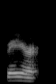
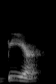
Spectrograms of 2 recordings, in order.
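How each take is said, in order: First: "bear" with an open eh vowel, like the animal; wrong vowel take. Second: "beer" with a long ee vowel; corrected vowel. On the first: Streamer checks whether she misread a name to chat, open vowel. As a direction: say "bear" rhyming with air. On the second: Streamer corrects her reading for chat, long ee vowel. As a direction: stretch the ee in "beer". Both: Shown as a demonstration. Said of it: "did it sound like I said bear".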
